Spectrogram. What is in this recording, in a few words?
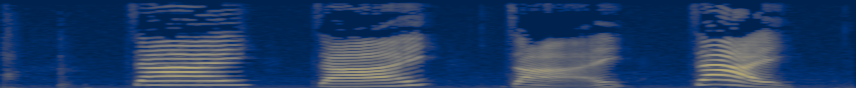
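"zai", Mandarin Chinese pinyin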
